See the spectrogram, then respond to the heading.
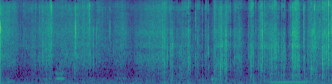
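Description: Curled fingertips and nails scratch and crinkle folded filter-paper tea sachets filled with dry tea, lying flat on a table. The result is a quiet, steady stream of bright, crisp paper crinkles and rapid scratchy ticks with almost no low end, each sound dying away almost instantly.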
